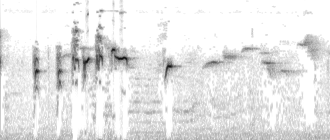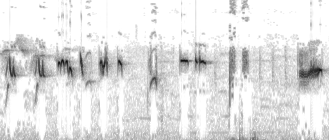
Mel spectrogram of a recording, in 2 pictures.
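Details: Leafbird lure sound, clear and loud, used to attract birds: a lively run of varied whistled and chattering notes, some rising, some falling, delivered in quick bursts with short pauses and no other sounds.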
